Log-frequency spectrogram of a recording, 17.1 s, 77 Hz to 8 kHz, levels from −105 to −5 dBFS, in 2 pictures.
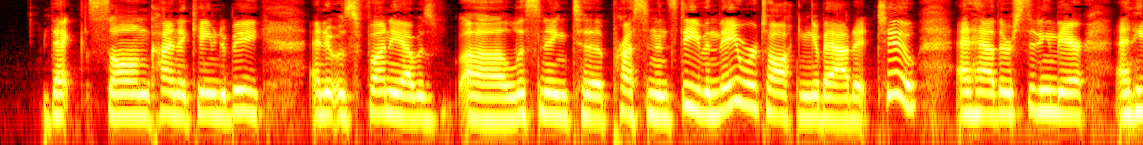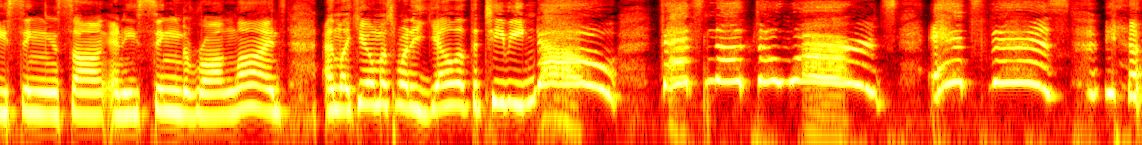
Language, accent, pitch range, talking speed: English, American, 200-255 Hz, 210 wpm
